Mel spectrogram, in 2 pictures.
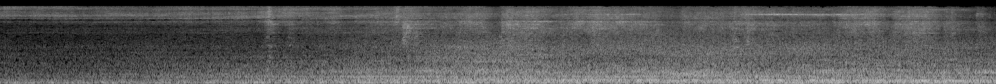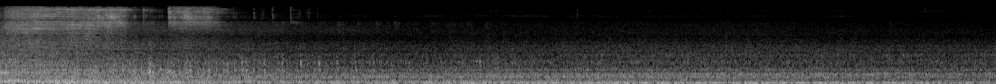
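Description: Sea Train tourist railcars passing close by. The running noise of the train and its wheels on the rails builds over the first few seconds and is loudest for several seconds as the cars go past, with a high-pitched wheel squeal. It drops away about twelve seconds in as the train recedes.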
